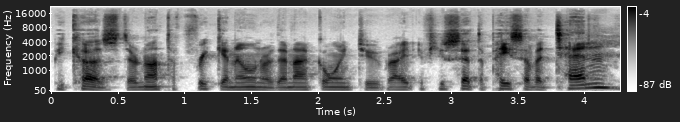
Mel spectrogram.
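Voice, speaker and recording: Blunt, emphatic man with a lowish voice. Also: a little fast, fairly bright tone. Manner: blunt and emphatic, casual swearing. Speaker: podcast co-host, steel fabrication company owner. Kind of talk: casual podcast chat.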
